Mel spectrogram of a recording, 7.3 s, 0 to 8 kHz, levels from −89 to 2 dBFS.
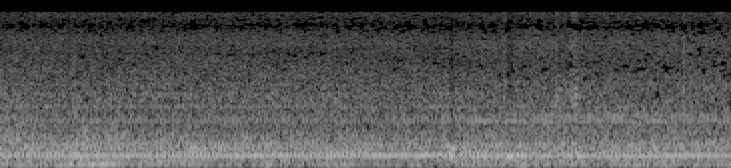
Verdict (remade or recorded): recorded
